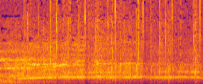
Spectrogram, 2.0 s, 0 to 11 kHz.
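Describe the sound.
Applause and cheering from a crowd for a school team at a North Jutland packed-lunch contest in 2011, dense and steady from start to end with scattered whoops rising above the clapping.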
